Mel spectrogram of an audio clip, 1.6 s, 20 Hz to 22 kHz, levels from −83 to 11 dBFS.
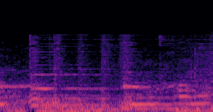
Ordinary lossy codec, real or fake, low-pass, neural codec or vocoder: MP3, 64 kbps; fake; 7.2 kHz; codec, 16 kHz in and 24 kHz out, 2.2 kbps, FireRedTTS-2 codec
